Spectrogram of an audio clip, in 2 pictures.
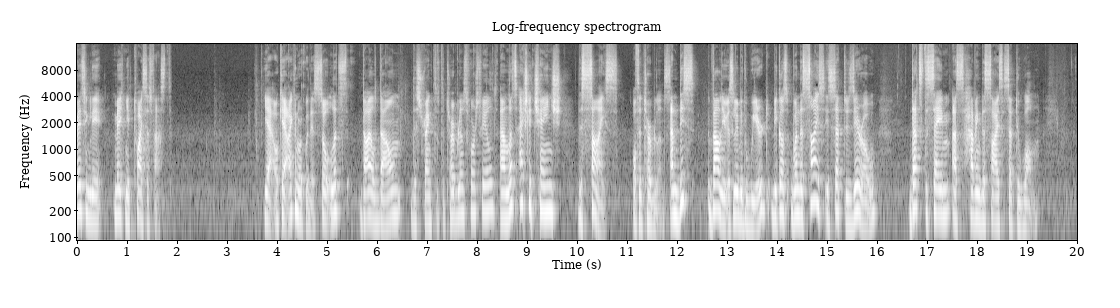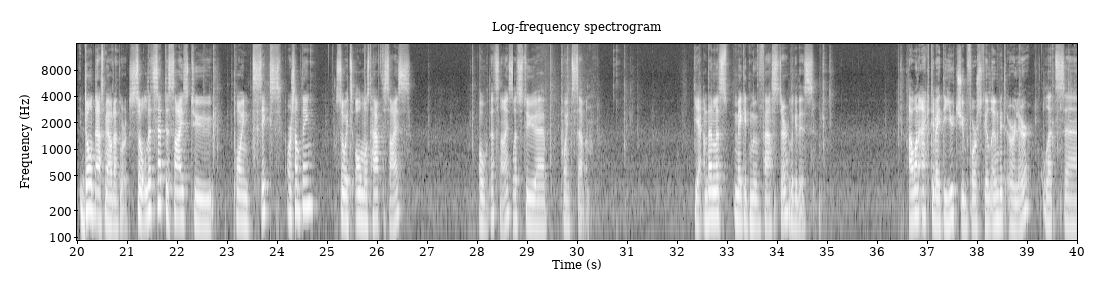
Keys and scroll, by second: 1.9 Tab, 1.9 space, 3.6 space, 8.4 Tab, 8.4 space, 10.5 space, 11.2 space, 25.8 space, 27.9 space, 31.0 space, 32.3 space, 33.8 g, 34.2 alt+shift+z, 34.2 space, 34.9 space, 36.5 alt+shift+z, 36.6 alt+a, 36.6 ctrl+s.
